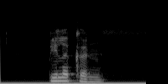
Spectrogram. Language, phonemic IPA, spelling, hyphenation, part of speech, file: Dutch, /ˈbɪləkə(n)/, billijken, bil‧lij‧ken, verb, Nl-billijken.ogg
- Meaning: to approve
